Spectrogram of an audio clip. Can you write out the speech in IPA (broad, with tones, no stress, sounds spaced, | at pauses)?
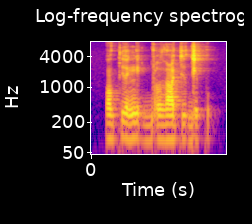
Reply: ɔ˨˩˦ kʷ ɾʲ ɛ˨˩˦ ŋ e˧˩ ɡ͡b ṵ˧˩ l ðˤ œ˧ ʊ̯ kʲ u˧˩ ɡ e˧˩ kʷ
